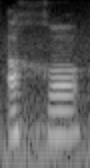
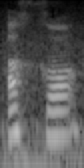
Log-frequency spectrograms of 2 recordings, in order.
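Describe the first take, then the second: The two takes are said the same way.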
